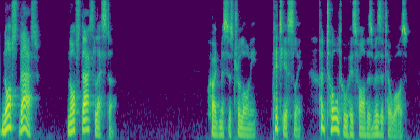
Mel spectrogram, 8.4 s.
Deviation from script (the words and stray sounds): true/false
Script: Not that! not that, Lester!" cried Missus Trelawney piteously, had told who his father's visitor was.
false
